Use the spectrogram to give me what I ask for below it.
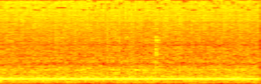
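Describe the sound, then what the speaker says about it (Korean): Pork belly sizzles steadily in a hot pan, a constant crackling hiss with a faint background hum, no voices. "삼겹살 넣어주고 지글지글 구워주세요"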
